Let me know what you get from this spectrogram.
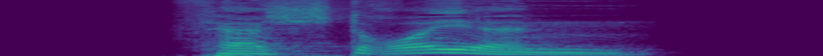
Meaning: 1. to scatter 2. to disperse
- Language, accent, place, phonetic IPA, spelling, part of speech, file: German, Germany, Berlin, [fɛɐ̯ˈʃtʁɔʏ̯ən], verstreuen, verb, De-verstreuen.ogg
